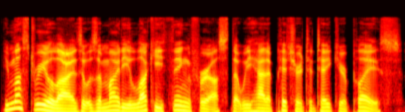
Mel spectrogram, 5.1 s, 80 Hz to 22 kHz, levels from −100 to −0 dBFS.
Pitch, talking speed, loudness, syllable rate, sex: 125 Hz, 235 wpm, -18 LUFS, 5.3 syllables/s, male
